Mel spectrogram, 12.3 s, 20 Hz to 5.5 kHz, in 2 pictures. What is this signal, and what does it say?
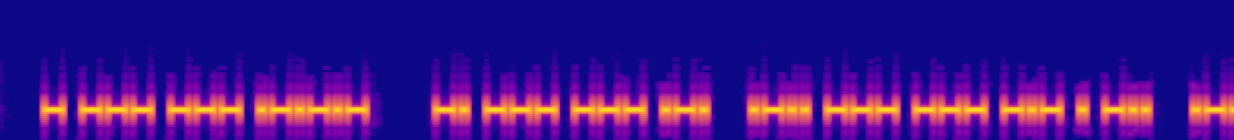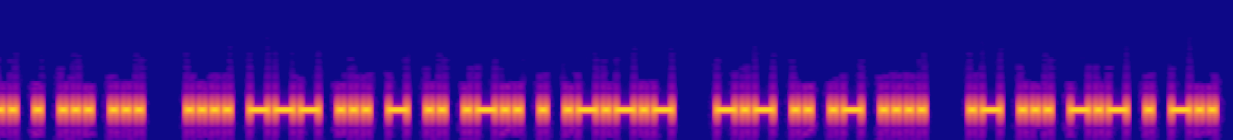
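Morse code, heard as a keyed tone, about 37 wpm, 600 Hz. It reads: TOO. NOOR LOOKED LESS HOSTILE. KIAH ASKED
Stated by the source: Morse code practice at 38 WPM, sending Ken Follett's novel Never in English, from CW med Gnister.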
